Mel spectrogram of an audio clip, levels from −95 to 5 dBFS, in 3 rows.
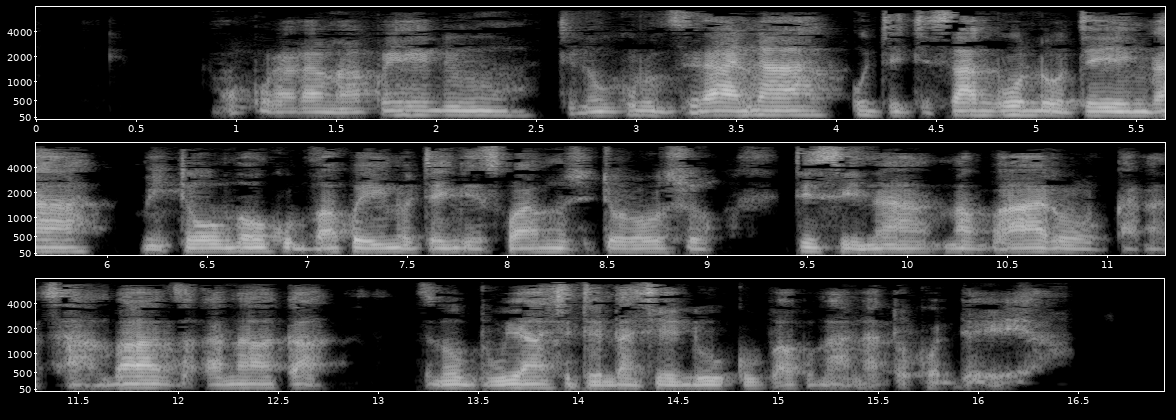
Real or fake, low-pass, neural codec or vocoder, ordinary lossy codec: fake; 7.2 kHz; codec, 16 kHz in and 24 kHz out, 1.1 kbps, FireRedTTS-2 codec; MP3, 32 kbps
